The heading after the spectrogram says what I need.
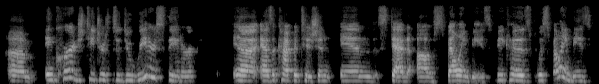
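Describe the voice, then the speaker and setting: A woman with a fairly high-pitched voice leads an online workshop for teachers. She explains things step by step and puts questions to her listeners as she presents over a video call. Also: sharp tone, low-quality recording.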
